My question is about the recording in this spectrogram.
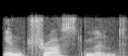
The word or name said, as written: entrustment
